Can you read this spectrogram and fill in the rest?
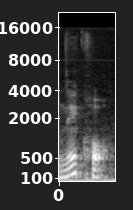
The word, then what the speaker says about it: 猫: 因为猫在那个日语里面念作 neko，呃，它出处的话是关于 kodomo ga nemasu。 kodomo 是小孩的意思，nemas 就是指睡觉的意思，呃，就意思是猫就叫 neko 的话，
